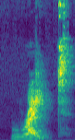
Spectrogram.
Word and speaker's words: write: Okay, so if we think about the word write, the sounds we hear, I, t. But you probably remember there's something tricky in there, right? There is a silent W with the R, and then we have our I, T, and that silent E.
